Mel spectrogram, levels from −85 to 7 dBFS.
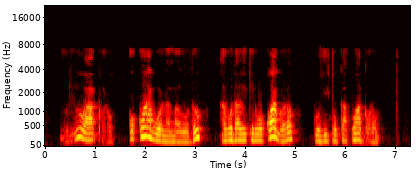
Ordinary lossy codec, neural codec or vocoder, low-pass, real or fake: AAC, 32 kbps; codec, 16 kHz, 1.1 kbps, Voila-Tokenizer; 7.2 kHz; fake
